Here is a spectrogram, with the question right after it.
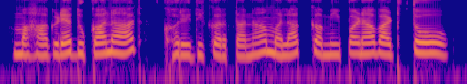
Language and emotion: Marathi, fearful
